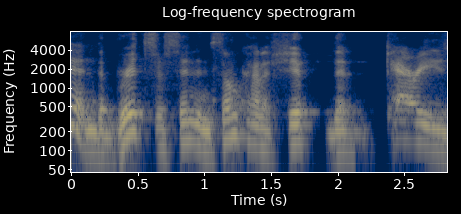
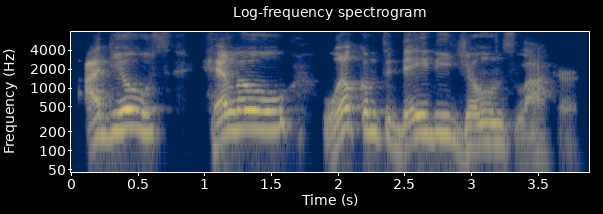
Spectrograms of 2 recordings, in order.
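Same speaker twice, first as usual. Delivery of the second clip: loud, raised, taunting farewell; mock send-off; 5 semitones higher, 6 dB louder than usual. Mocking the French as missiles hit, loud mock send-off. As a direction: call it out like a cheery greeter.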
